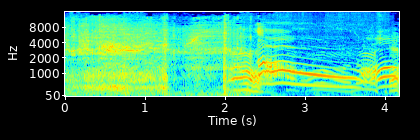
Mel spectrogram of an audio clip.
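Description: An electric RC car running on a dirt track, a noisy whir with a faint high whine, then a sharp knock about two seconds in. After the knock comes a long drawn-out vocal exclamation that falls in pitch.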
